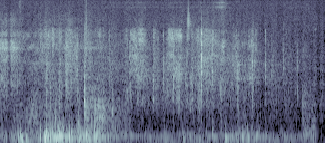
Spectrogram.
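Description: A few soft, low knocks and thumps in the first second or so, then faint scattered clicks.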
